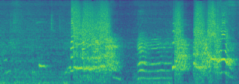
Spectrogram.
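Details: A young male Siberian Husky gives drawn-out, wavering whines and yelps, desperate to mate with a female husky in heat who refuses him after her first experience.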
